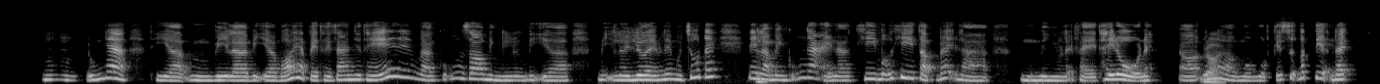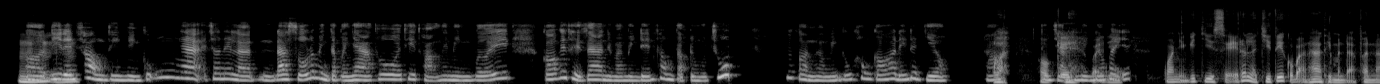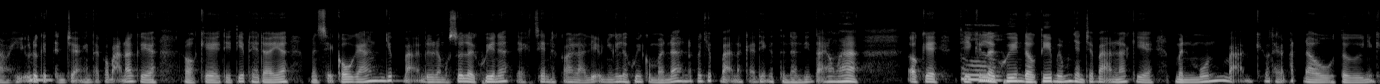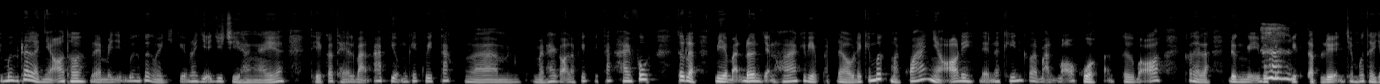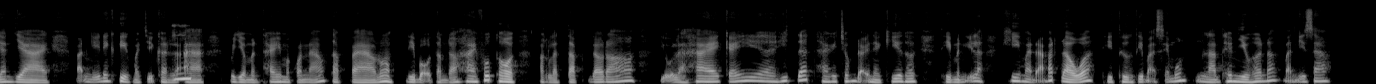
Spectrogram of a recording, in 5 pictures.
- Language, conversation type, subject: Vietnamese, advice, Làm sao để có động lực bắt đầu tập thể dục hằng ngày?
- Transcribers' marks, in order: other background noise; tapping; laughing while speaking: "À!"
